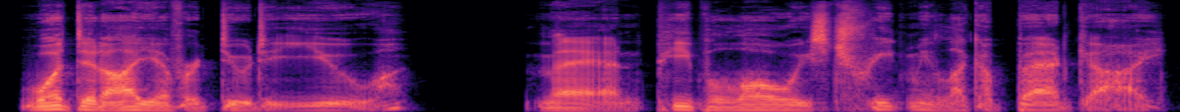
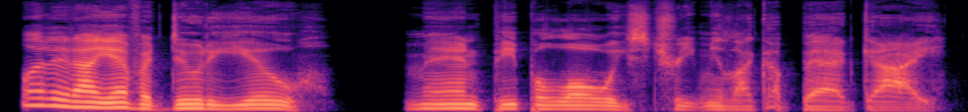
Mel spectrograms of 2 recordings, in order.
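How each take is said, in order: First: It is said in a lower character voice. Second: It is said in a high character voice.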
